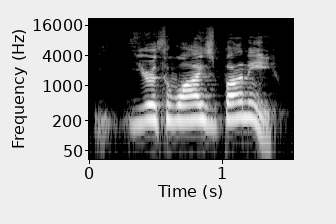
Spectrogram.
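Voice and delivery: high, loud joyful exclaim; amazed cry. A narrator's reading. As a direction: burst out in wonder. Boy recognizes the wise bunny.

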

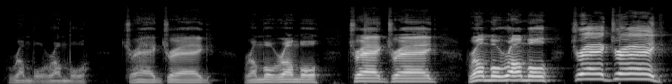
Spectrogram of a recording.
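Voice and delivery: rising frantic chant; building chase. A narrator's reading.

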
